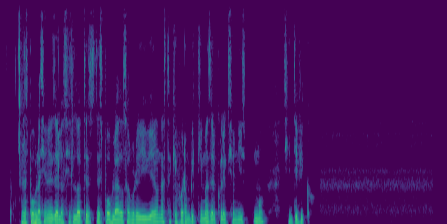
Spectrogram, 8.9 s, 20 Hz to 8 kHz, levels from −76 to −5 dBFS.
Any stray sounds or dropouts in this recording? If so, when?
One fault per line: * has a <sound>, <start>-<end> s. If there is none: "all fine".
all fine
